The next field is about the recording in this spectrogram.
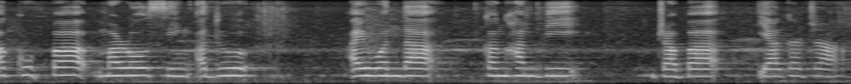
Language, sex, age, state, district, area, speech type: Manipuri, female, 18-30, Manipur, Senapati, urban, read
